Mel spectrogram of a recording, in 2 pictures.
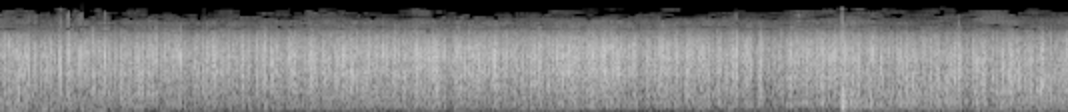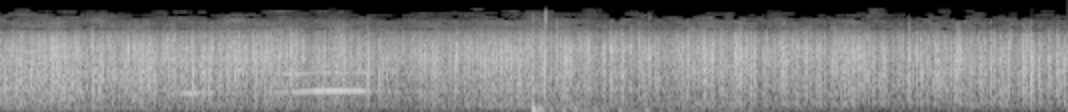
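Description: Aerial fireworks with a dense, steady crackle like falling rain, and two dull bangs about three and six seconds in.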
